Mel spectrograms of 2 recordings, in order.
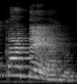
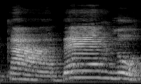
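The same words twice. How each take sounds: First: Said in the usual way. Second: "Caderno" slowly as ca... der... no; three separate beats on "Caderno": ca, der, no; split into syllables. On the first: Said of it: "Por último". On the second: Shown as a demonstration. Teacher ordering syllables for pupils, "Caderno" split as ca... der... no. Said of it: "K é o primeiro".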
